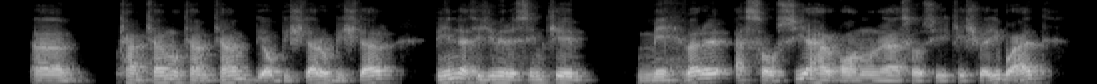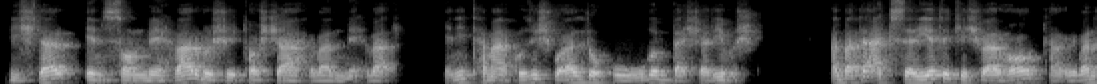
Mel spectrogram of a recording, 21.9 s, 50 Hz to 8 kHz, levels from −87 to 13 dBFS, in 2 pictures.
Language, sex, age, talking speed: Persian, male, 60-79, 110 wpm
